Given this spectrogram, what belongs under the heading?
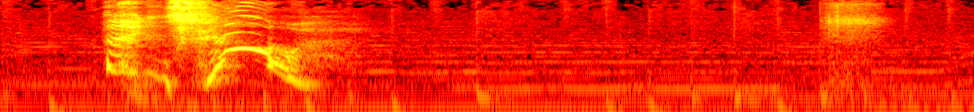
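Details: Female gaming streamer with allergies, nose super tickly: one loud sneeze with a sharp intake and a high voiced release, then a soft sniff, quiet background music.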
